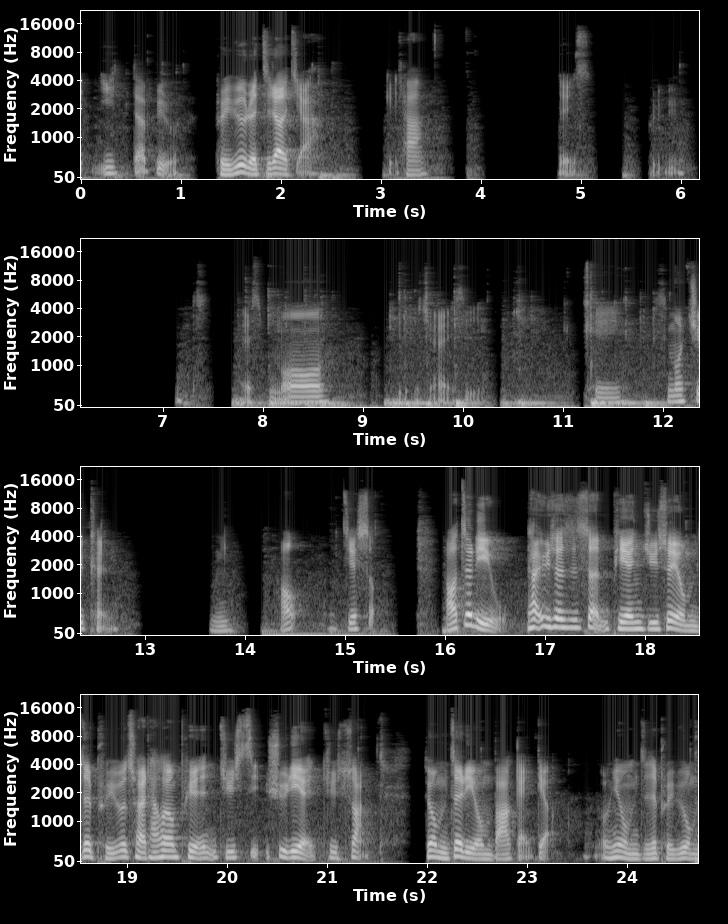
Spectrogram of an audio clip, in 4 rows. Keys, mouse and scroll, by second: 23.1-24.7 drag.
